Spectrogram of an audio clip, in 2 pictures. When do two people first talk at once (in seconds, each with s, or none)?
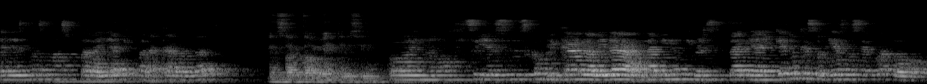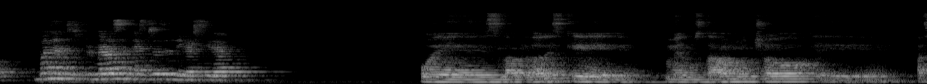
none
